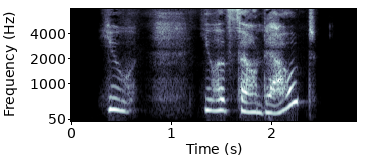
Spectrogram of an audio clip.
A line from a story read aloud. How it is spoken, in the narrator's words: She asked breathlessly, her whole body tense with eagerness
